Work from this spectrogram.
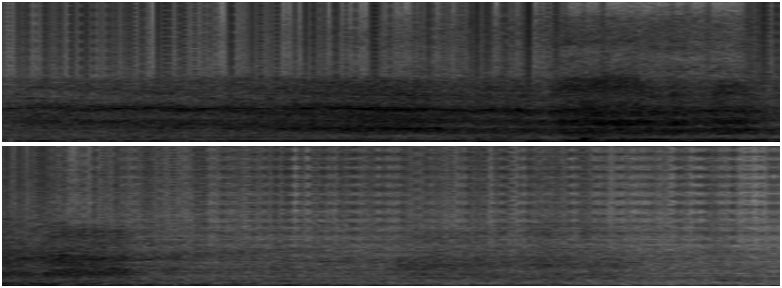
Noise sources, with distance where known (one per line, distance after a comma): engine of unclear size, near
